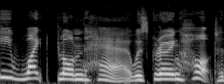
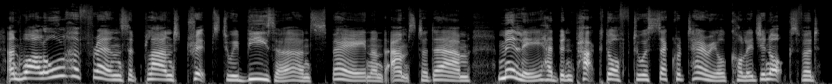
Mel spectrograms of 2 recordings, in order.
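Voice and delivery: plain reading voice

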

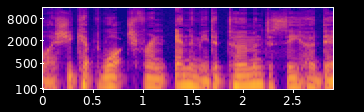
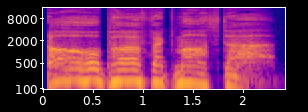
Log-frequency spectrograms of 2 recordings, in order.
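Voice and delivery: high, slow, drawn-out adoration; rapturous sigh; 7 semitones higher, much slower than usual. A narrator's reading. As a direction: sigh it out in worship. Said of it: "sighed the other eleven Huelum".

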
